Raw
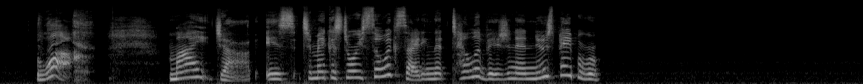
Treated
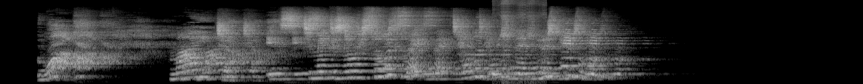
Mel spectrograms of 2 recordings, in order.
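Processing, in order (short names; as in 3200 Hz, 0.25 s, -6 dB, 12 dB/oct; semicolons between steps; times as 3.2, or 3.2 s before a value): HPF 570 Hz 6 dB/oct; feedback echo 0.261 s, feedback 30%, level -5 dB; spectral noise reduction 27 dB; dynamic EQ 5200 Hz, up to +8 dB, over -44 dBFS, Q 0.84; reverb RT60 0.75 s, pre-delay 3 ms, DRR -5 dB; 4.92–5.47 sample-rate reducer 14000 Hz, jitter 0%; gain +3 dB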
